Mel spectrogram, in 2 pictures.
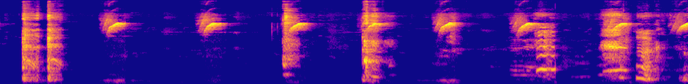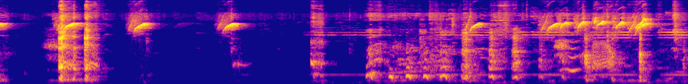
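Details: Baby imitating a cough: a series of short, soft, deliberate cough-like bursts, then babbling.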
